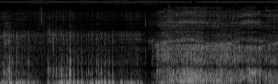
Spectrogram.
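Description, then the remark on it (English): A large beast snores loudly, a deep throaty rumble followed by a long, rasping breath, with no voices present. “Look at that big beastly thing snoring away.”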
